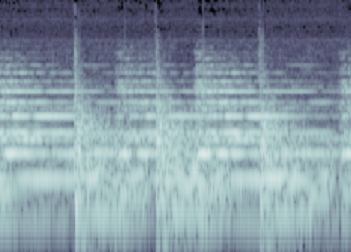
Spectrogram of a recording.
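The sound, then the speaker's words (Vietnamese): Temple bells ring out at a Shaolin monastery, with a few heavy strikes whose bright, sustained tones hang and overlap between blows. “các vị sư phụ phái Thiếu Lâm chuyên lo kéo chuông đánh trống, xin hãy giống chuông đánh trống lên cho.”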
